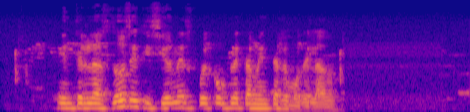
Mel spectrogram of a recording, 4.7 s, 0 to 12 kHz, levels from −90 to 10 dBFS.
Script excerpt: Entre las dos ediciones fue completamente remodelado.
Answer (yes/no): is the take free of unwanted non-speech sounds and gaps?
yes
